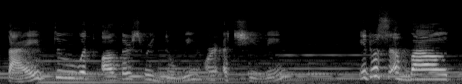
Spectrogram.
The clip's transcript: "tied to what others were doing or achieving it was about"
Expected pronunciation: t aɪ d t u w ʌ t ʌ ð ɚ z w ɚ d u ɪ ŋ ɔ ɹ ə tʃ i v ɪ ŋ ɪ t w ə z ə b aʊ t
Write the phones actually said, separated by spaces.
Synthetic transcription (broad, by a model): t aɪ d t u w ʌ t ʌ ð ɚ s w ɚ d u ɪ ŋ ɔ ɹ ə tʃ i v ɪ ŋ ɪ t w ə s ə b aʊ t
